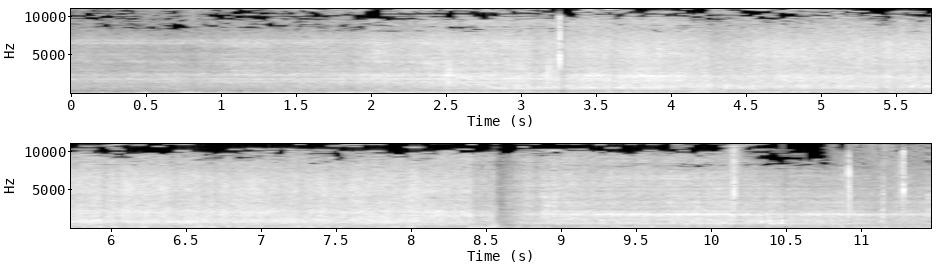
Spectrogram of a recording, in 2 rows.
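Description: Electric passenger train running through the platform at speed: a loud, steady rush of wheel and air noise, broken briefly about three-quarters through. A Class 395 high-speed unit runs in toward the platform near the end.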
